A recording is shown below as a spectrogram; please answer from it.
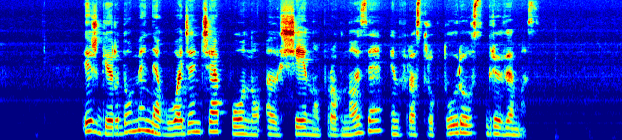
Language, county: Lithuanian, Marijampolė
